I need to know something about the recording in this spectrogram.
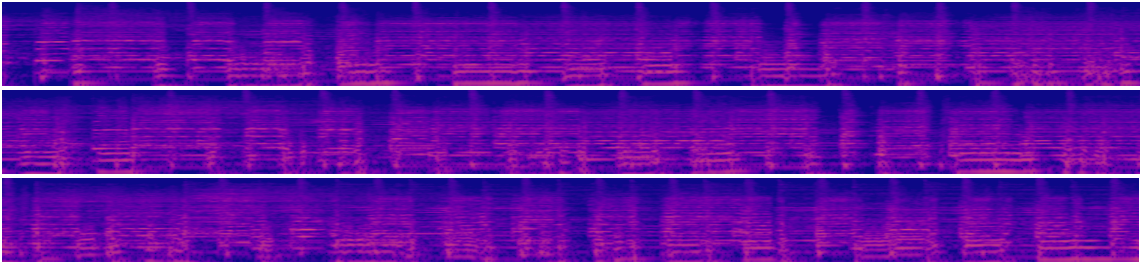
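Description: A polka played live by a small band: a piano accordion leads the tune over an electric keyboard, with a drum kit keeping a steady beat throughout.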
